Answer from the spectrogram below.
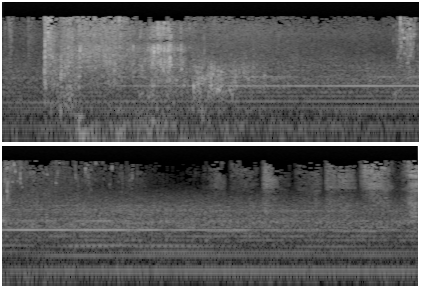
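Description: A loud burst of splashing water for a few seconds as a woman jumps into icy water, then a steady low mechanical drone like a boat engine continues underneath.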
